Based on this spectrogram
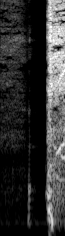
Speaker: I can't stop coughing. I don't know what the hell's going on.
